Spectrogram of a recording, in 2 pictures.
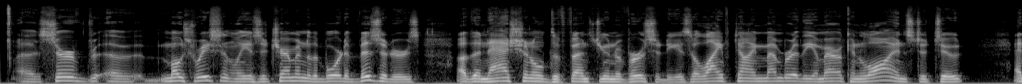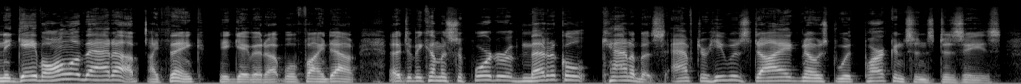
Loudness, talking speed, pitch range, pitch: -22 LUFS, 170 wpm, 125-160 Hz, 140 Hz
